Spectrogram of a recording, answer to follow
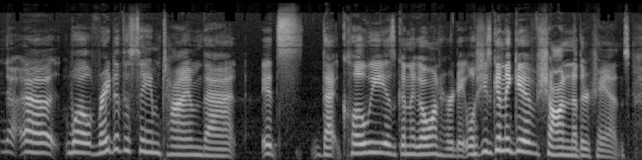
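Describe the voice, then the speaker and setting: A woman's voice: medium pitch, animated, normal speed, dry recording. A woman co-hosting a podcast in casual chat, talking freely and laughing between sentences. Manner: chatty, laughs while talking. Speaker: podcast co-host.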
